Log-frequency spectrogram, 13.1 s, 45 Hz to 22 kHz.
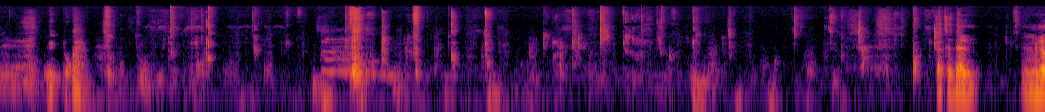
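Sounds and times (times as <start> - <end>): quiet chewing: 0.2 - 13.0
wet mouth clicks and lip smacks: 4.4 - 11.8.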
